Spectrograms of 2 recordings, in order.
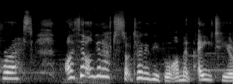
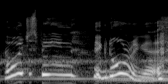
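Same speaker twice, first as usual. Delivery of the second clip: laughing; 12 semitones higher than usual. Real, not acted. Laughing at own obliviousness.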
